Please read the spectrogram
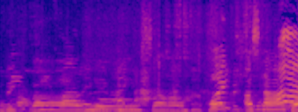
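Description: Young children and a woman singing a nursery song together, in held notes that step up and down in pitch, with a louder, higher child's call about three seconds in.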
